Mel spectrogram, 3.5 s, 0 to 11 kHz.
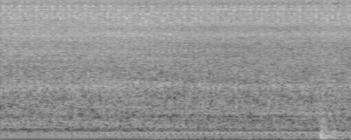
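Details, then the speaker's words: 2014 Audi S4 supercharged, after owner's repair work: smooth, steady low idle with no misses, one brief thump; check engine and TPMS lights on, likely codes from the repair; idling normally. "This sounds better already. >> It's It's idling consistently. It's idling smooth and check engine light is on and TPMS light is on."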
